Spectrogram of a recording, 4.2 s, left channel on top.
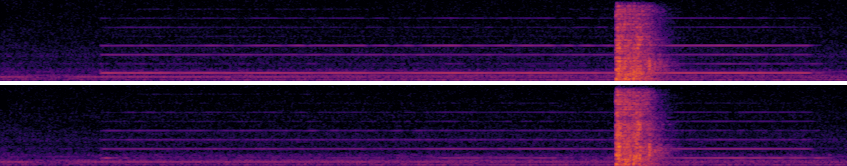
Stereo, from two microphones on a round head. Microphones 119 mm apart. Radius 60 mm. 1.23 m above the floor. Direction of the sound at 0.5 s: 15° left (ahead or behind).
